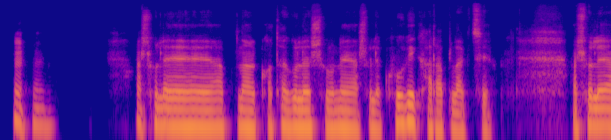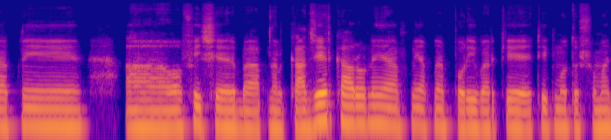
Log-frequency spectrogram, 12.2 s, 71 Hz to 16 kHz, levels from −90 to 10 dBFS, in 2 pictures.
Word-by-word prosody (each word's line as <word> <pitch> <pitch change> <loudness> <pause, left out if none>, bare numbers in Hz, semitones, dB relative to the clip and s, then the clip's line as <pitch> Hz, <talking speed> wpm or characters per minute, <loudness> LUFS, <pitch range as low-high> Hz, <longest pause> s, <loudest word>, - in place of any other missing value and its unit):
হুম, 140 - -3
হুম। 120 -1 -8 1.0
আসলে 125 -2 -2 0.5
আপনার 115 -1 -2
কথাগুলো 115 0 0
শুনে 115 -1 -1
আসলে 110 +1 -5
খুবই 135 +1 +2
খারাপ 105 -2 -4
লাগছে। 95 +1 -7 0.9
আসলে 120 +2 +1 0.2
আপনি 120 +2 -4 1.0
অ্যাঁ 115 0 +2 0.2
অফিসের 115 0 +1
বা 110 - +1
আপনার 115 0 -3
কাজের 125 +7 +7
কারণে 130 0 +3 0.2
আপনি 115 +2 -7
আপনার 120 0 -3
পরিবারকে 110 0 0 0.2
ঠিকমতো 115 -1 -3
সময় 115 0 0
115 Hz, 115 wpm, -23 LUFS, 110-125 Hz, 1.0 s, কাজের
